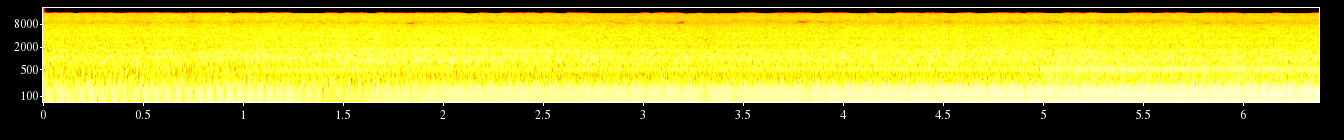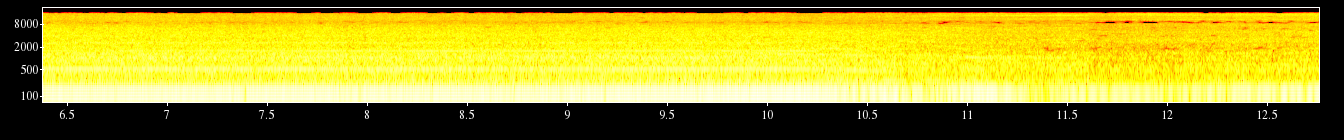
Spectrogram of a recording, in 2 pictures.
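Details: Black Pearl pickup V8 after a TBI throttle body rebuild with cleaned injectors and fuel pressure set a little over 12: a deep, steady idle hum with an even beat and no misses, stumbles or ticking. Normal idle.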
